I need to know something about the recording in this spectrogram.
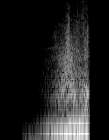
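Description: A whoosh sound effect for an animated intro graphic, with a deep rumble underneath. It swells up from about half a second in and cuts off sharply just before the end.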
